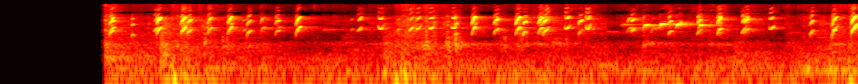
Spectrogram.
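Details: Several European goldfinches twittering together, chatter used to stimulate goldfinches to sing; after half a second of silence, bursts of bright, liquid, rapidly repeated chirps follow one another with brief pauses.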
